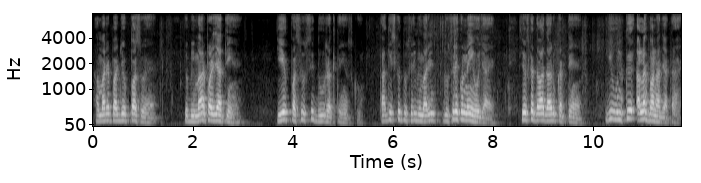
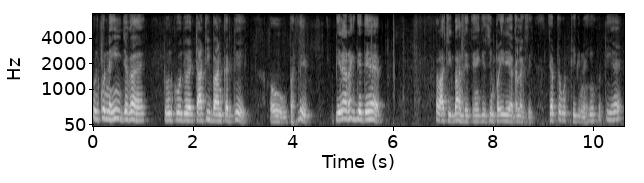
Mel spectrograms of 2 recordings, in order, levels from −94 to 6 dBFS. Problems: constant background noise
